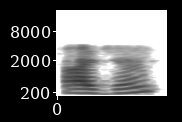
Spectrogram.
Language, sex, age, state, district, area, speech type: Nepali, female, 30-45, West Bengal, Darjeeling, rural, conversation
